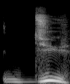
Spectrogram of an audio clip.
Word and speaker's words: du: So that would become du. Now watch the pronunciation. Du. Du. And it's spelled D-U, du. So de and le merge into a new word.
